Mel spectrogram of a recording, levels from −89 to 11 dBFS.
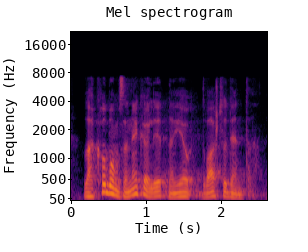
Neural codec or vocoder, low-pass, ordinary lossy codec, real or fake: codec, 16 kHz, 2 kbps, X-Codec, HuBERT features, trained on LibriSpeech; 7.2 kHz; none; fake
